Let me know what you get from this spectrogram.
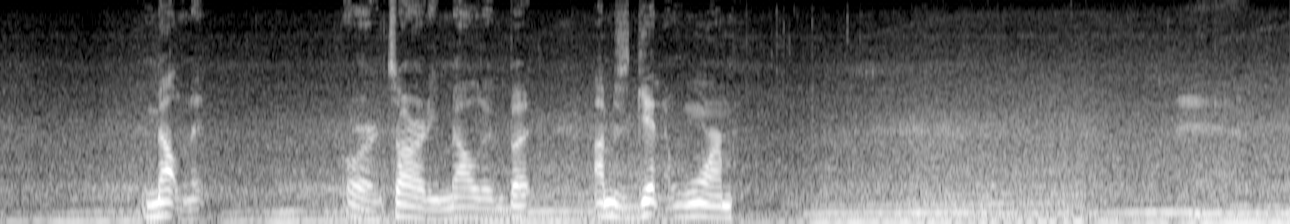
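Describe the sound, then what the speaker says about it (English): Steady road traffic rumbles in the distance as cars approach a four-way stoplight, a low continuous roar under a voice talking nearby, then carrying on alone. "traffic that's coming up to that stoplight there"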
